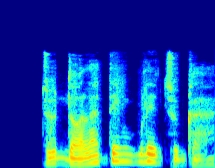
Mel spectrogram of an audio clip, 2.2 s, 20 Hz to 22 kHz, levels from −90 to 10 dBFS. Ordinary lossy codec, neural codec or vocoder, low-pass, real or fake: AAC, 48 kbps; none; 7.2 kHz; real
